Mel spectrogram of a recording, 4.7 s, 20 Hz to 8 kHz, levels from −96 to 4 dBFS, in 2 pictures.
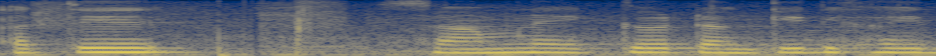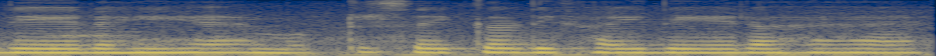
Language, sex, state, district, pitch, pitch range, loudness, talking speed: Punjabi, female, Punjab, Fazilka, 210 Hz, 210-220 Hz, -16 LUFS, 165 wpm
